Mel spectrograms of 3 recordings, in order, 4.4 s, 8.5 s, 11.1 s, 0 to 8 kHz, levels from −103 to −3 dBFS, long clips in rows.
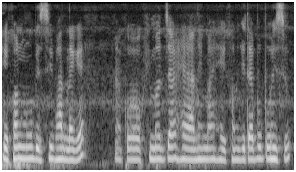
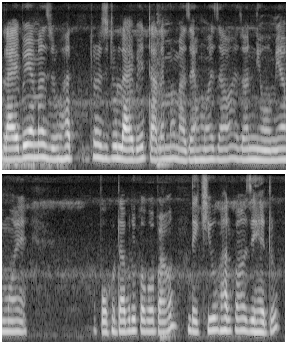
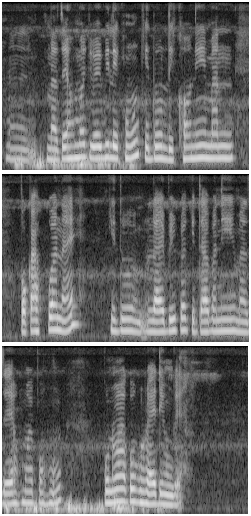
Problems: constant background noise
